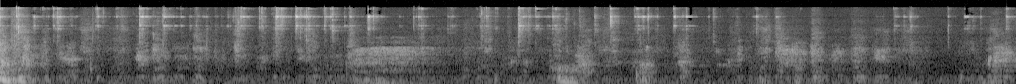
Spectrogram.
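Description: A German Shepherd and a small white-and-brown dog play-fighting: a few short, low dog vocal sounds, about four and six seconds in and again near the end, among frequent light clicks and scuffling.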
